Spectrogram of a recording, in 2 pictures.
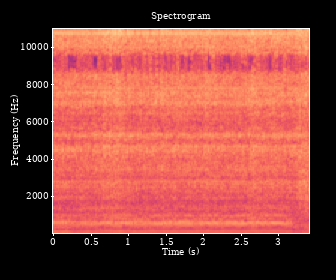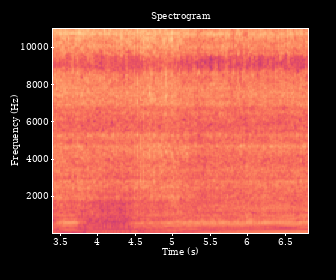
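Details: Oleo-Mac BC240 strimmer, 24 cc two-stroke, warming up after spark plug clean: buzzy, uneven running, speed sags and stumbles before recovering; won't rev up properly, blocked fuel filter or mixture suspected.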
